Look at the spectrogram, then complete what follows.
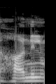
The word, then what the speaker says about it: Haneul: अरे इस लड़की का नाम अनिल नहीं है, अनिल नहीं है, HANEUL, हाँ निल है। अब मुझे नहीं पता क्या प्रोनाउंसिएशन है, पर अभी तो मैं यही बोल रहा हूँ।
